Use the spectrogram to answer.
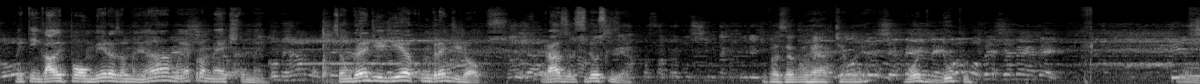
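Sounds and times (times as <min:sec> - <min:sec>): man's voice: 0:00.0 - 0:10.8, 0:11.7 - 0:12.0.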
